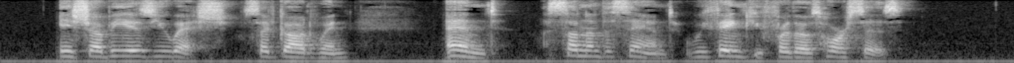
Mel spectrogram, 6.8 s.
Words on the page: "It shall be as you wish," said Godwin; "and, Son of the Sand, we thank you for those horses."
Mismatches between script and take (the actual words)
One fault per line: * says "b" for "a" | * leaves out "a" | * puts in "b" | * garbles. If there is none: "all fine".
all fine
